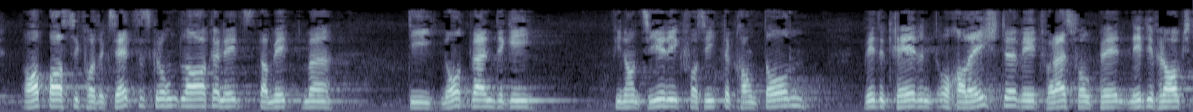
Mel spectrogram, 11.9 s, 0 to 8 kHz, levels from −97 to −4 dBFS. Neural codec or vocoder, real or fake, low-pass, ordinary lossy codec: none; real; 7.2 kHz; MP3, 24 kbps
